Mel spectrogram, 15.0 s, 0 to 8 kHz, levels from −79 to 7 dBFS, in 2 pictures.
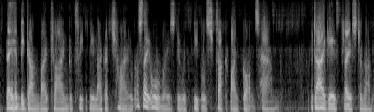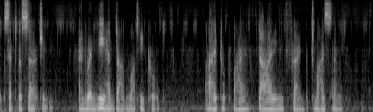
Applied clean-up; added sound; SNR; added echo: neural separator model SepFormer DNS4.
